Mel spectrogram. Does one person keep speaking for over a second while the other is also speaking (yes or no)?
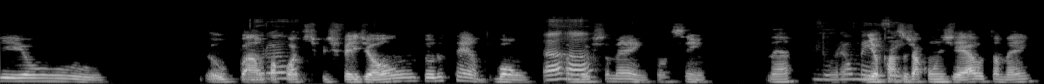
no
